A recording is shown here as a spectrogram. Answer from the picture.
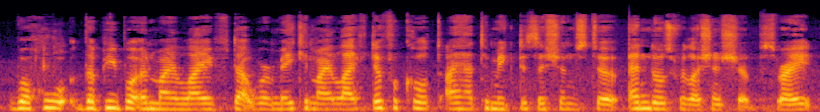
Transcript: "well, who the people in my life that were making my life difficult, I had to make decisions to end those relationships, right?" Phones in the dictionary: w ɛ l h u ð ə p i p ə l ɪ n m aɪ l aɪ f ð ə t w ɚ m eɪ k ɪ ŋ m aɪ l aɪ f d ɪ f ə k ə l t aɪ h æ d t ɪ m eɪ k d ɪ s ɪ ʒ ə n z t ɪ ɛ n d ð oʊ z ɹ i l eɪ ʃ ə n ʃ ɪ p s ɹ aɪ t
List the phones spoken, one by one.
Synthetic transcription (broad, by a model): w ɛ l h u ð ə p i p l ɪ n m aɪ l aɪ f ð ə t w ɚ m eɪ k ɪ ŋ m aɪ l aɪ f d ɪ f ə k ə l t aɪ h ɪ d t ɪ m eɪ k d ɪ s ɪ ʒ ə n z t ɪ ɛ n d ð oʊ z ɹ i l eɪ ʃ ə n ʃ ɪ p s ɹ aɪ t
